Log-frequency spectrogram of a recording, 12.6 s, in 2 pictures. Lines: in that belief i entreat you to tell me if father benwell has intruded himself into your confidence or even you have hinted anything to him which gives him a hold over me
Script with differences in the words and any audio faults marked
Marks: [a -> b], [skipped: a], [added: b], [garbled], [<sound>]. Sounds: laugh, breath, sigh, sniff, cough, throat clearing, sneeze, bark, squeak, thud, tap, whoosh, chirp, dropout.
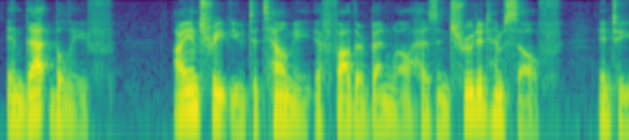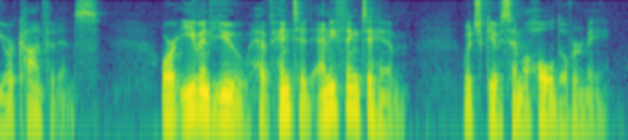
in that belief i entreat you to tell me if father benwell has intruded himself into your confidence or even you have hinted anything to him which gives him a hold over me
